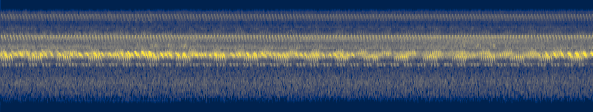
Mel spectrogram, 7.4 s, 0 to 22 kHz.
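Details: Chorus of crickets and bell crickets recorded in Narita, Chiba, Japan, using a TASCAM Portacapture X8; continuous shrill, shimmering insect chirping with quick irregular pulses and steady high whining tones, evenly loud throughout.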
